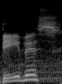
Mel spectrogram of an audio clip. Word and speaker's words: Davies: Okay, so that's Ian Doyle, Basley, um, uh, Bernie or Bernard Davies, but it's pronounced Davis.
